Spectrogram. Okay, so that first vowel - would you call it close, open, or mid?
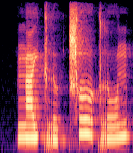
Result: open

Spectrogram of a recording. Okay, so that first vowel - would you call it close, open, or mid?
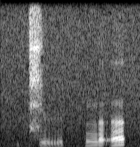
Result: close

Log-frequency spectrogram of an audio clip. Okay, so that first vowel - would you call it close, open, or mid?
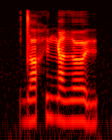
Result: open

